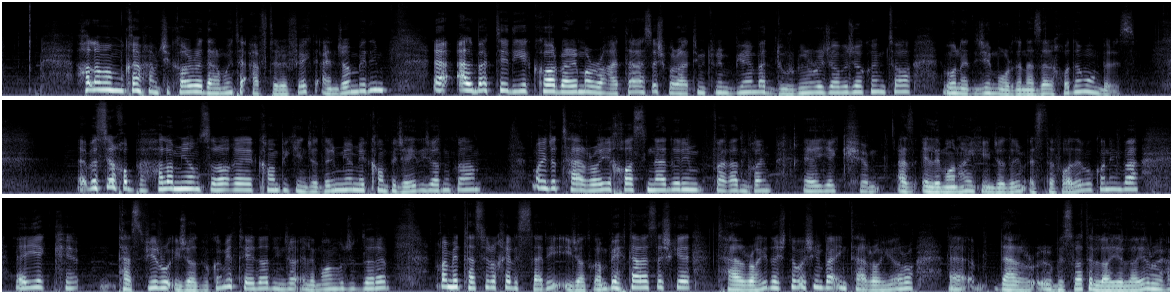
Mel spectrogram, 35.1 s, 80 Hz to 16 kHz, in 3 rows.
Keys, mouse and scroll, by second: 0.0 space, 19.1-19.9 typing.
